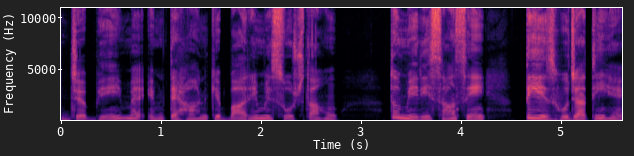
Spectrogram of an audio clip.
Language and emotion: Urdu, fearful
